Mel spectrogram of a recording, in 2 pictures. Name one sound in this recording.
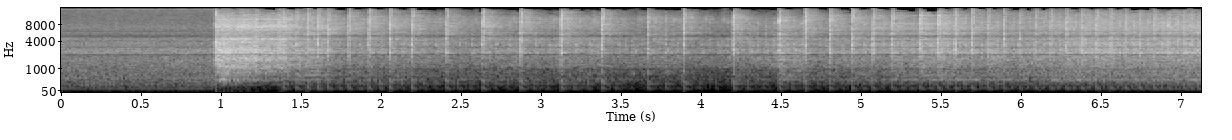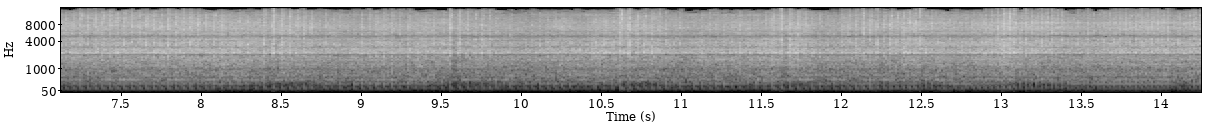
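A small four-stroke snowblower engine sputters to life and runs.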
